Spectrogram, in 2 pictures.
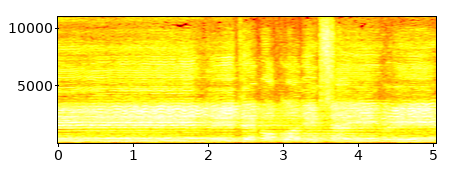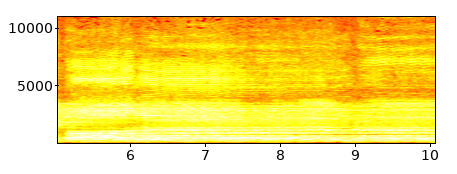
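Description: Choral chanting in long held chords over a steady low drone, the chord shifting about five seconds in.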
